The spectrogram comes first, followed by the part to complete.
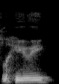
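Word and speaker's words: Lihue: trip from Phoenix to lih which is I believe it's pronounced leui Hawaii on the island of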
